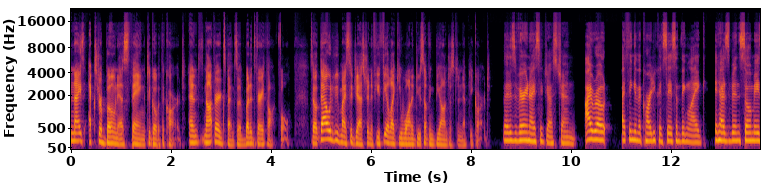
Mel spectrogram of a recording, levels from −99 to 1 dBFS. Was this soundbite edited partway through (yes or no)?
no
